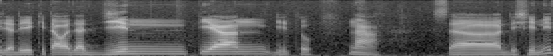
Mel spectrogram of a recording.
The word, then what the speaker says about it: 今: sini t, di sini j, jadi kita baca jin tian gitu. Nah, di sini cara bacanya yang benar adalah ji di sini dibaca ci, oke?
